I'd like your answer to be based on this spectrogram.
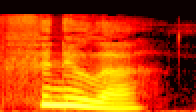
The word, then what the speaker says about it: Fionnula: It is spelled F-I-O-N-N-U-L-A. – U-A-L-A. – All right, I beg your pardon. Oh, now I know how to pronounce it. – I know, that extra A really gave it away.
